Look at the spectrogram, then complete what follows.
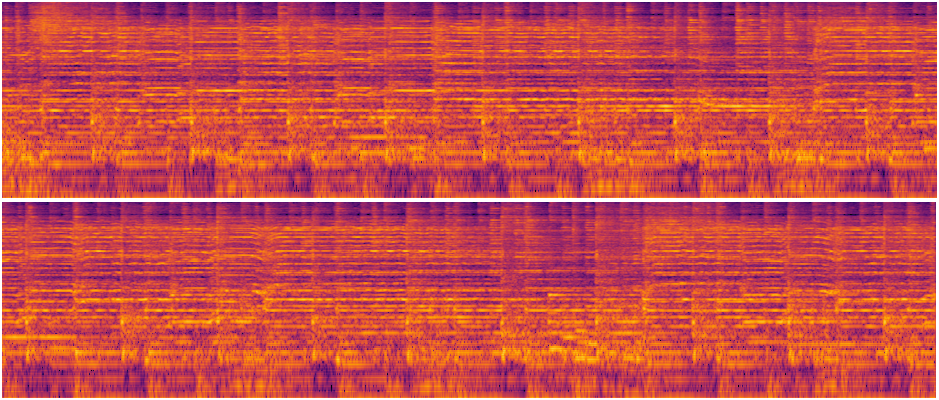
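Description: Rock band playing live: electric and acoustic guitars, keyboards, bass and drums.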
